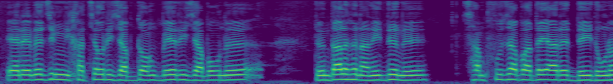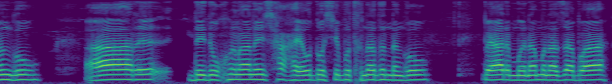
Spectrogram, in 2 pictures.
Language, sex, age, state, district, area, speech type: Bodo, male, 45-60, Assam, Baksa, urban, spontaneous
